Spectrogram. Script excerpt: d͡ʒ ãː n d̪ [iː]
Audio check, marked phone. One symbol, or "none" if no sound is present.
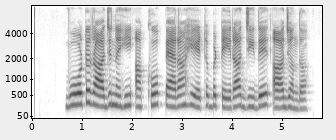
aː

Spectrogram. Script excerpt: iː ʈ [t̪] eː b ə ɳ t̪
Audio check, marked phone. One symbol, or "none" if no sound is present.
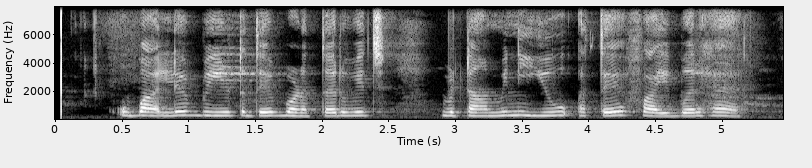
d̪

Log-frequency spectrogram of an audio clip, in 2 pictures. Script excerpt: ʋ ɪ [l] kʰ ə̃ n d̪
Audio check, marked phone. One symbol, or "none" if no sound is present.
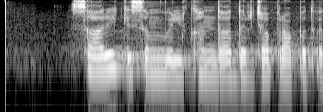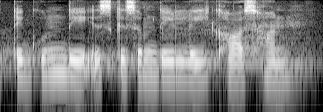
l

